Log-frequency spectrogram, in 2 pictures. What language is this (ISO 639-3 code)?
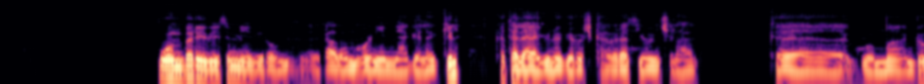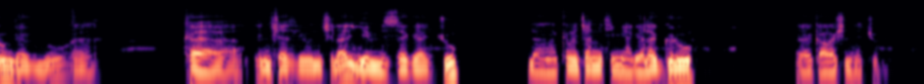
amh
